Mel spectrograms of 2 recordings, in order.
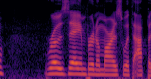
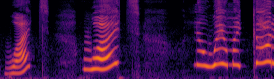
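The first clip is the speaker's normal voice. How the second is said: shrill, booming, swooping shock, what stretched; 8 dB louder than usual. Retelling a viral interview reaction, imitating someone overwhelmed with mock disbelief. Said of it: "she's just like".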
